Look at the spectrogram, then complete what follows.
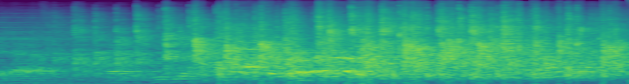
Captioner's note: audience clapping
